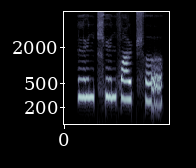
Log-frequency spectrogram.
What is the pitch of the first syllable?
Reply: high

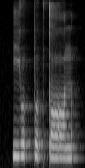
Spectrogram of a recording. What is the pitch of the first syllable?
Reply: rising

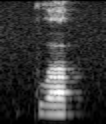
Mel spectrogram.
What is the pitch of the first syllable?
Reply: low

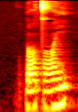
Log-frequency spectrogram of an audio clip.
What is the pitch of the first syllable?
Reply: rising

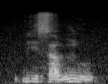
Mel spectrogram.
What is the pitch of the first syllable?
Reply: low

